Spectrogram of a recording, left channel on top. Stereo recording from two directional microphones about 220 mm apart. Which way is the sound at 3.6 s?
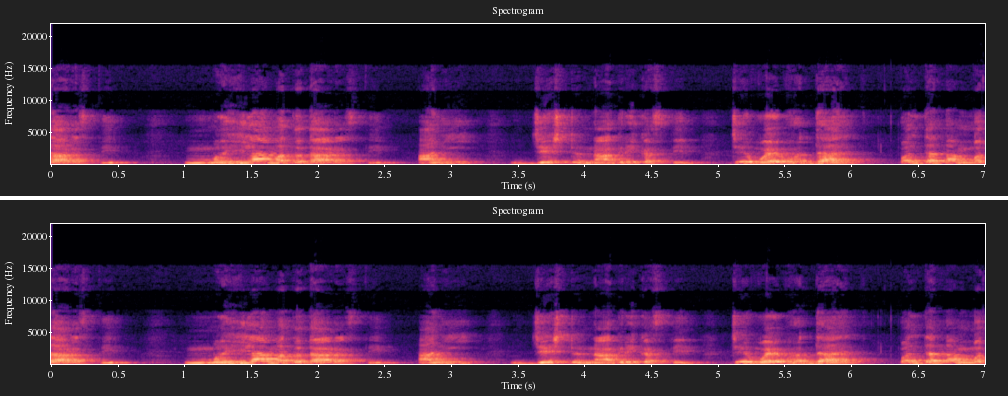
20° left (ahead or behind).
